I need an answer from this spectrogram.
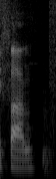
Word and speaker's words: Feng: It's been Fang for a year and a half. Your emotions don't trump objective truth, and the objective fact is that it's Feng. It's a Chinese name, and that's how you pronounce it.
